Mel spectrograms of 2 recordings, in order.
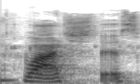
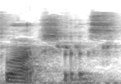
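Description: First: Said in the usual way. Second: Breathy whispered "Watch this"; whispering. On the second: Shown as a demonstration. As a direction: whisper it like a secret. Whispered take before the reveal.

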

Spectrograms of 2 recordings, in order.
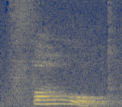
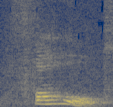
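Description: First: Fold said high and falling; stress on fold. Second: Fold drawn out with a falling tune; stress on fold. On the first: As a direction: lift fold, then drop it. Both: Shown as a demonstration. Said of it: "So get it?".

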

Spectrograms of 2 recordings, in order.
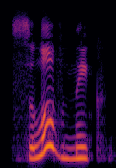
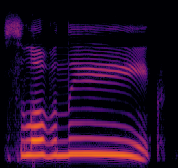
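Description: First: Said in the usual way. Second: «Словник» with a long, held И at the end; наголос на И. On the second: Shown as a demonstration. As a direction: draw out the stressed second syllable of «Словник». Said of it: "Не забуваємо визначити наголос". («Словник» протяжно, з наголосом на И)

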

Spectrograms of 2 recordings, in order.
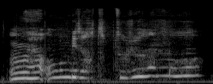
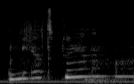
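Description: First: Said in the usual way. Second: Fast, much softer whisper. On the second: Real, not acted. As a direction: whisper the same complaint quickly. Repeats the complaint whispered.

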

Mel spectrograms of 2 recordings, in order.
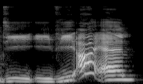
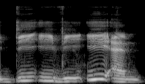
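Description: First: Letter by letter, punching the I; spelled out, stressing I. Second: Letter by letter, leaning on the last E; spelled out, stressing E. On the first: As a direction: spell D E V I N slowly, with I raised. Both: Shown as a demonstration. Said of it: "not D E V I N".

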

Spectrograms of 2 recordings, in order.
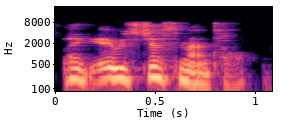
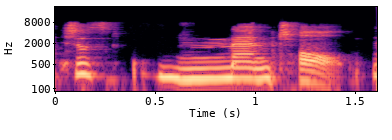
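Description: First: Said in the usual way. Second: Laughing slowly through it; amused, drawn-out repeat. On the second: Real, not acted.

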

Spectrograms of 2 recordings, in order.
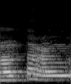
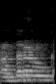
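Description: First: ਅਤਰੰਗ with a clear t, "a-tarang"; ਅਤਰੰਗ with first vowel set apart from tarang; correct pronunciation. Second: ਅਦਰੰਗ run together with a d sound; ਅਦਰੰਗ said as one joined word; mispronunciation. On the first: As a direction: keep the ਤ of ਅਤਰੰਗ a crisp t. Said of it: "ਉਚਾਰਨ ਕਰਨਾ ਹੈ". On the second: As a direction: soften the t to d in ਅਦਰੰਗ. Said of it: "ਗਲਤ ਉਚਾਰਨ ਹੋਵੇਗਾ". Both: Shown as a demonstration.

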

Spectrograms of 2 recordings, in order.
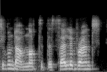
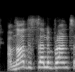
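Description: First: Said in the usual way. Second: "not" lifted high, teasing insistence; playful emphasis. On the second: Shown as a demonstration. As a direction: lean on "not" with a playful higher pitch. Playful repeat of a denial.

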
